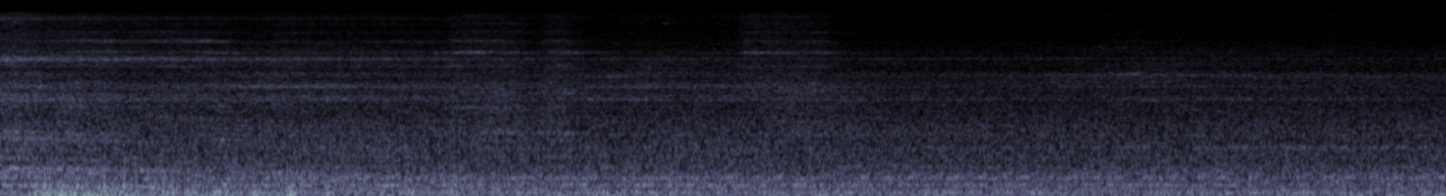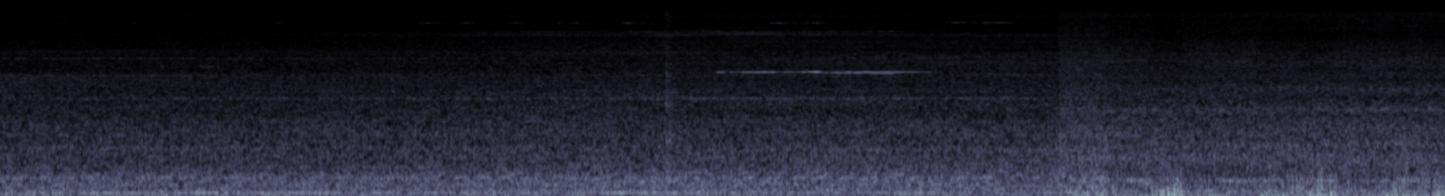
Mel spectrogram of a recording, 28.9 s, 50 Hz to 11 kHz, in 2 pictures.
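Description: SBB RABe 511 double-deck electric train moving along the platform, with a steady rumble of wheels and running gear. About 25 seconds in it gets louder as the diesel engine of a DB class 612 railcar pulling in alongside joins.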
